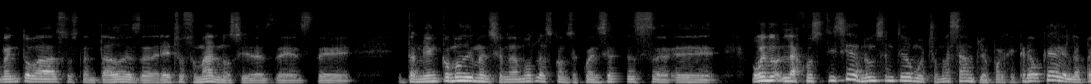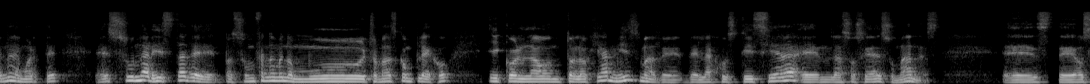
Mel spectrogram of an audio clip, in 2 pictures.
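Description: A speech clip with four call-path faults clustered after the six-second mark. From 6.11 to 6.29 s the sound stalls for about 157 ms: the last sound is stretched into a fading buzz or hiss, then the speech resumes where it left off with nothing lost. This is most likely a call audio freeze, with delayed packets draining the jitter buffer. On a spectrogram it shows as smeared horizontal bands decaying across the gap. Shortly after, at 6.39 to 6.42 s, a short concealed packet loss drops about 20 ms of audio and patches it with a brief synthesized bridge. It sounds like a tiny smear or wobble, and the waveform shows a slightly misshapen cycle with the timing pulled a little earlier. From 6.81 to 12.24 s a call bitrate drop takes the encoder from 32 to 15 kbps, so the speech turns coarse and muffled. The spectrogram shows the upper frequencies cut away and grainier texture throughout that stretch. 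Overlapping it, from 11.12 to 13.54 s, a jitter buffer speed-up trims pitch-period-sized slices, roughly a fifth of a second in total. Speech runs about 7% faster at unchanged pitch and sounds slightly hurried, with compressed syllable spacing visible in the waveform.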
